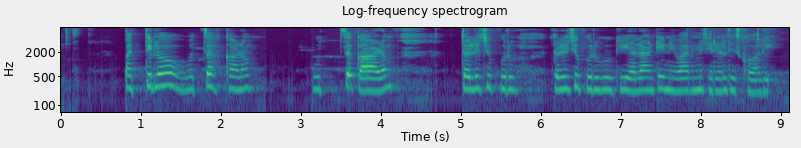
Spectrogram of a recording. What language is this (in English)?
Telugu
